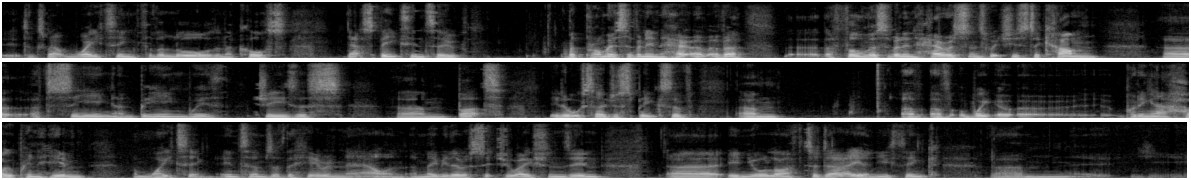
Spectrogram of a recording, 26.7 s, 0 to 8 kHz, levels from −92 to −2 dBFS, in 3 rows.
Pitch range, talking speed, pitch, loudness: 120-145 Hz, 180 wpm, 130 Hz, -28 LUFS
